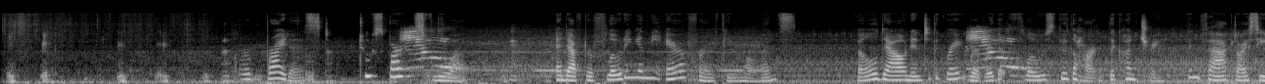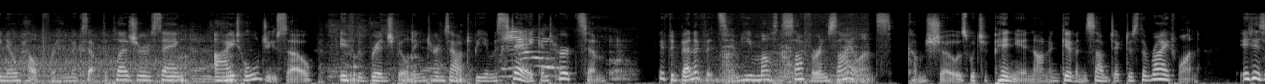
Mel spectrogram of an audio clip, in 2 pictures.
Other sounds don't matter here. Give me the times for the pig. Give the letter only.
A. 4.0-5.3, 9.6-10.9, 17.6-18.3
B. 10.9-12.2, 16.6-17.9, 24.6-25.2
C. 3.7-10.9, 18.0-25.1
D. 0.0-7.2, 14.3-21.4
D.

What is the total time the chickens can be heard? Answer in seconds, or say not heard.
not heard.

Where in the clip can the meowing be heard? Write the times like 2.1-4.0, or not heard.
4.0-5.3, 9.6-10.9, 17.6-18.3.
